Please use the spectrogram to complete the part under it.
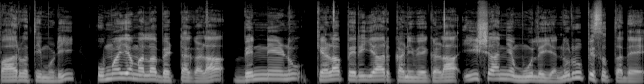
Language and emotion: Kannada, neutral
